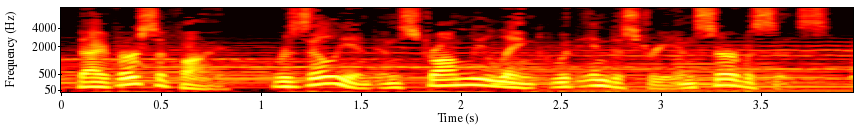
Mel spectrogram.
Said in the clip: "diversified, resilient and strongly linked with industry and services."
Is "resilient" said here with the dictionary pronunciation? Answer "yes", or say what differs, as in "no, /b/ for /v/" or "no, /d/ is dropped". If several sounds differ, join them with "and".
yes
